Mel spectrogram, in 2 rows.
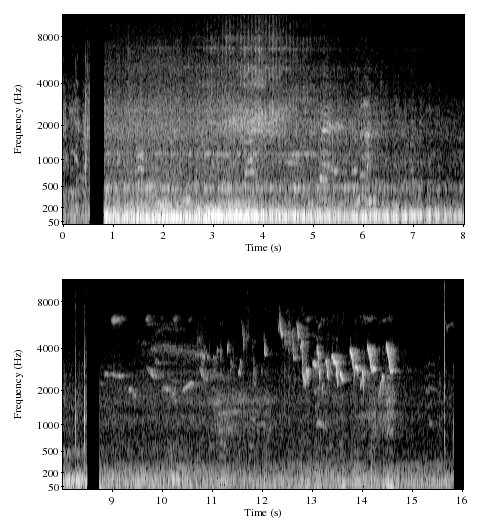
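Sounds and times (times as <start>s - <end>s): songbirds chirping: 0.0s - 15.9s
low steady rumble: 0.8s - 8.5s.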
